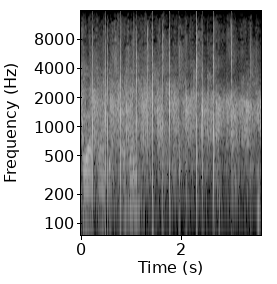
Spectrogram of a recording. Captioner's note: applause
